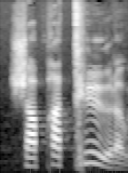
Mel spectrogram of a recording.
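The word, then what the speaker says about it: שָׁפַט: 뭐라고 읽냐면 샤파트라고 읽습니다.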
